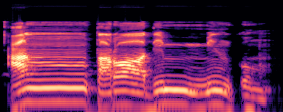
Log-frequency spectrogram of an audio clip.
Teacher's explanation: আইনটাকে right দিব আর নুন সাকিন এখানে আমরা ইখফা করব, লাইট গুণনা।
